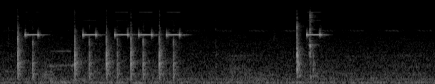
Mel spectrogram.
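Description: An electronic appliance beeps repeatedly as buttons are pressed.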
